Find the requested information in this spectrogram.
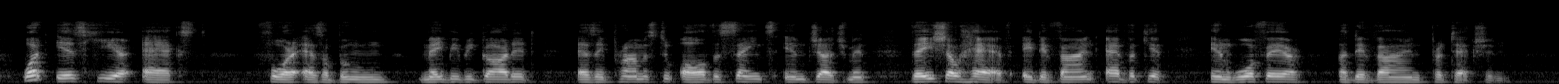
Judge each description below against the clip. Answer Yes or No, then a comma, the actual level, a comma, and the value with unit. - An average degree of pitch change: No, narrow, 2.1 semitones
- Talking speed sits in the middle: No, slow, 120 wpm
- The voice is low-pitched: Yes, low, 115 Hz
